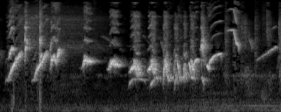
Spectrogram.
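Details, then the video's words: White-rumped shama mating call, used to bring a bird into breeding condition and mating: loud, clear whistled phrases, some rising and some sliding, then a rapid run of chattering, varied notes and a final rising whistle. "Bikin Birahi dan Kawin Murai - Suara Panggilan Kawin yang Paling di Suka Murai"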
